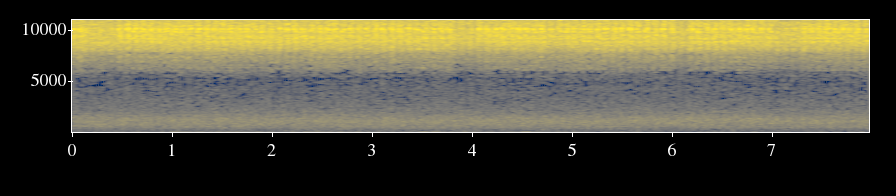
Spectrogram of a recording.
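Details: Cricket chirping, the stridulation of males drawing one wing over a toothed vein beneath the other, makes a steady high shimmering trill without gaps; a few faint low thumps sit far underneath.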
